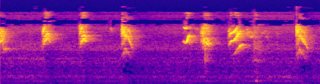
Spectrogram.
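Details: House finch calling: short, sharp chirps about every third to half second, roughly eight notes, each a quick bright chip with a downward slur, heard against a quiet background.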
